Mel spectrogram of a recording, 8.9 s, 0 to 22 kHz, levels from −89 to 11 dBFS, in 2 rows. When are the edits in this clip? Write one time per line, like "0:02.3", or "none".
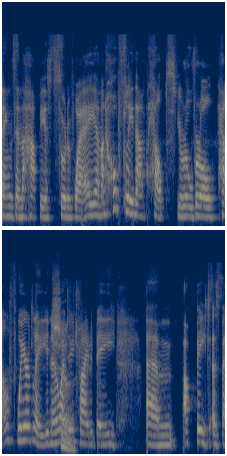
0:02.0
0:02.9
